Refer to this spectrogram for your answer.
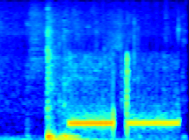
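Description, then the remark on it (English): A phone call connecting: a sharp click, then two steady electronic ringback tones separated by a brief pause and another click, clear with no voices. “Call phone.”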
